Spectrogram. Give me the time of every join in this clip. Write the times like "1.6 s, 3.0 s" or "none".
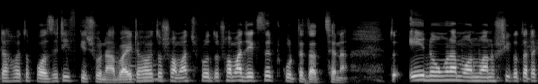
none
